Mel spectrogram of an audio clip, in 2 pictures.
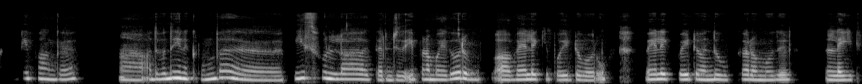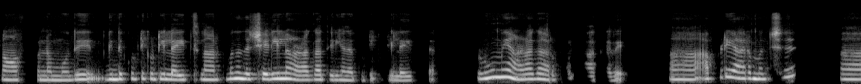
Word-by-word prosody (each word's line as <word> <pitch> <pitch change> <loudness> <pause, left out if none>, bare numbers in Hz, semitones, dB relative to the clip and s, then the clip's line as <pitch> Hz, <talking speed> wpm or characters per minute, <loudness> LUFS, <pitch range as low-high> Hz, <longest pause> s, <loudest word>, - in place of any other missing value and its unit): கண்டிப்பாங்க. 245 -1 -5 0.6
ஆ - - -3 0.2
அது 235 0 -2
வந்து 270 +3 +7
எனக்கு 265 -1 +3
ரொம்ப 265 +5 +3 0.7
பீஸ்ஃபுல்லா 275 -3 +1 0.3
தெரிஞ்சுது. 205 -1 -4
இப்ப 230 - -9
நம்ம 220 -1 +1
ஏதோ 250 - 0
ஒரு 265 - +5 0.3
அ - - +2 0.2
வேலைக்கு 235 +1 +1
போயிட்டு 210 +1 -3
வரோம். 220 +8 -4 0.4
வேலைக்கு 240 +1 +3
போயிட்டு 230 +1 +2
வந்து 220 +2 +1
உக்காரும்போது. 215 -1 -2 0.5
லைட்லாம் 205 +1 -1
ஆஃப் 210 - -10
பண்ணும்போது 205 +1 -1 0.3
இந்த 230 +1 +6
குட்டி 255 0 -4
குட்டி 250 -1 -1
லைட்ஸ்லாம் 220 +1 -1
இருக்கும்போது, 255 +5 +4
அந்த 250 - +3
செடிலாம் 255 0 +6
அழகா 210 +2 -1
தெரியும் 205 -1 -3
அந்த 190 - -4
குட்டி 190 - -14
குட்டி - - -10
லைட்ல. 185 +1 -8 0.5
ரூமே 335 +4 +6
அழகா 245 +2 +2
இருக்கும் 215 +1 -16
பாக்கவே. 190 +4 -9 0.5
ஆ - - -1 0.3
அப்படி 330 +7 -5
ஆரம்பிச்சு, 270 +4 +1 0.6
அ - - -1
230 Hz, 155 wpm, -19 LUFS, 210-255 Hz, 0.7 s, வந்து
